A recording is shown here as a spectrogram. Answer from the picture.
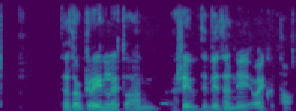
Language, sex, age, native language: Icelandic, male, 20-29, Icelandic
